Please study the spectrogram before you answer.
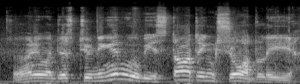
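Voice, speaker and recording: With a voice on the high side, a bit bright and swinging widely in pitch, a man paints live while playing a pompous, bearded old wizard. His put-on British accent drives hammy, drawn-out, grandiose theatrical speech. The audio is poor, with slight background noise.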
